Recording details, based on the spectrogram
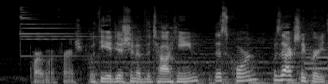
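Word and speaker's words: Tajín: knows the deliciousness of Tajin that's how you pronounce this it's delicious with the addition of the tahin this corn was actually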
